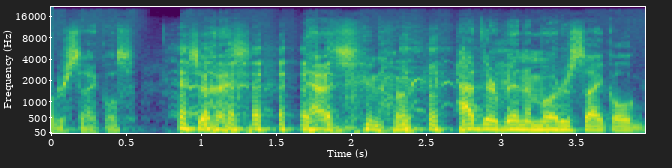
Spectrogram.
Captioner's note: laughs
